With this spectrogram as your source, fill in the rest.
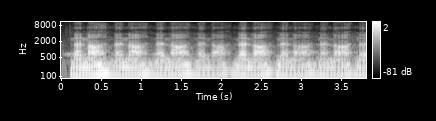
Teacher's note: which is just 8 repetitions of one short syllable followed by one long syllable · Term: pancha-chAmaram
